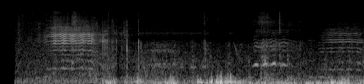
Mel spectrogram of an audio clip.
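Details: African Pygmy goat doe giving one short, wavering, nasal bleat near the start, followed by rustling, knocks and low handling noises.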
